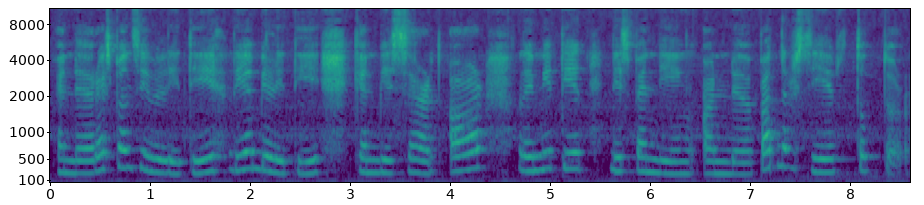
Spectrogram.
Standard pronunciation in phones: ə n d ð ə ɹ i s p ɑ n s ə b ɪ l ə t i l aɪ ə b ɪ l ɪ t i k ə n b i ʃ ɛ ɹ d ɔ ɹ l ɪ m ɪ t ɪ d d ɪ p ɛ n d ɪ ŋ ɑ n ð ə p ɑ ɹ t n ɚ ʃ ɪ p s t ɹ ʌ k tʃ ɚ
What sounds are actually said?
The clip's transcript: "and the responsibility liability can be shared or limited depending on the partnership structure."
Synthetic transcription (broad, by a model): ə n d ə ɹ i s p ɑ n s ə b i l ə t i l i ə b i l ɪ t i k ə n b i s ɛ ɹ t ɔ ɹ l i m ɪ t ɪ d d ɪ p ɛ n d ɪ ŋ ɑ n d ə p ɑ ɹ t n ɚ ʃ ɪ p s t ɹ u k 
